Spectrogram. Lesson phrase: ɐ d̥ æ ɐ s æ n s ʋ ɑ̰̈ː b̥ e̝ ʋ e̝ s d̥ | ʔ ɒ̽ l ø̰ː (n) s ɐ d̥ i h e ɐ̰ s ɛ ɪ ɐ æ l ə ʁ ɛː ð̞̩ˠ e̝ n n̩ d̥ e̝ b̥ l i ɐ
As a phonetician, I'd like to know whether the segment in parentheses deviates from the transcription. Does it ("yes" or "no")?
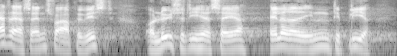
yes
